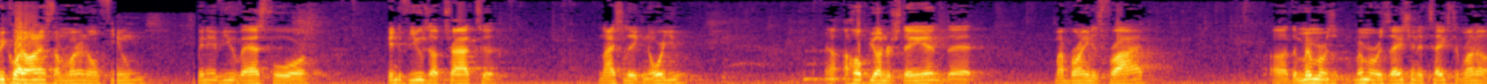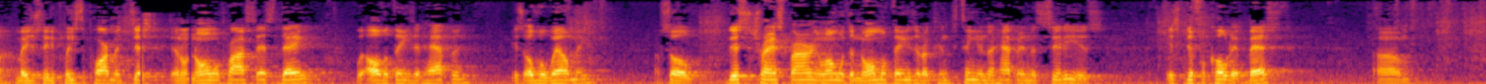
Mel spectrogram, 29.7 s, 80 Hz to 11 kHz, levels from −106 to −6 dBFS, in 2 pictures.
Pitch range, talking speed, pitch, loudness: 115-130 Hz, 155 wpm, 120 Hz, -18 LUFS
